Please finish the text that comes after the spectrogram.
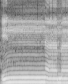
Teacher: inna itu hukumnya ghunah panjangkan dua harakat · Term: gunnah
